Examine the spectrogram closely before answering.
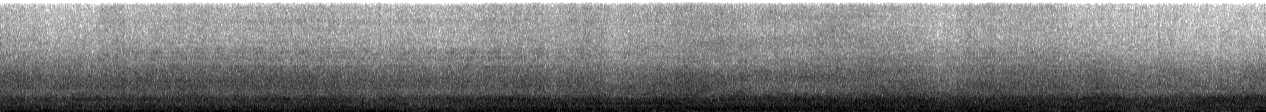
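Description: Steady rush of wind on the microphone and tyre noise from a bicycle rolling along a tarmac road.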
